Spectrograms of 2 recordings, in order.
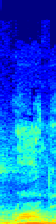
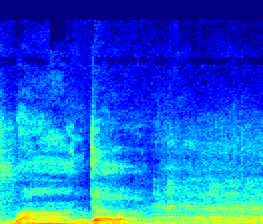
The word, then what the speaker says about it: Rhonda: Every single time I hear that name, Rhonda, I always just go, oh man, it's not, man, you're saying it wrong. It's not Rhonda, it's Rhonda.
